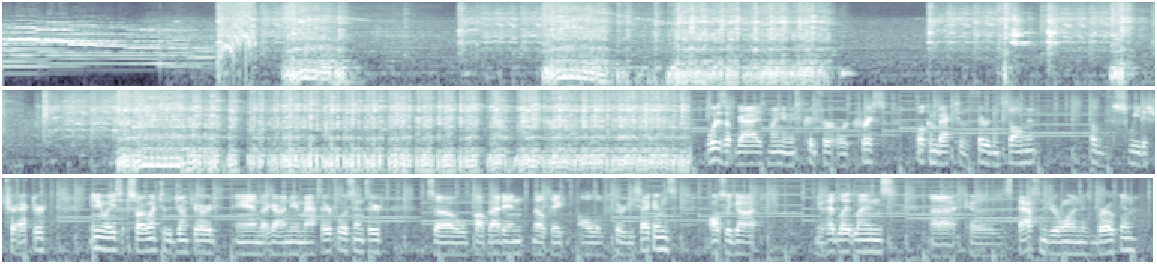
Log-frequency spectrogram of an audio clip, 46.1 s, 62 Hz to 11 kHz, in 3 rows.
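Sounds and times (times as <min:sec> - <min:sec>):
car engine running: 0:02.9 - 0:05.0, 0:06.0 - 0:11.4, 0:13.2 - 0:26.3.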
